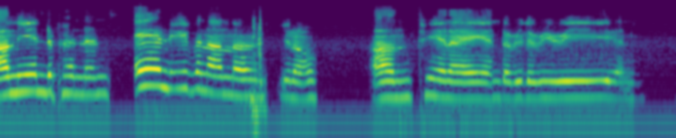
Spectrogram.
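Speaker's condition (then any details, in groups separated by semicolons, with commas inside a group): Cerebral palsy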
